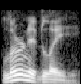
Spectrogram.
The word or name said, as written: learnedly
